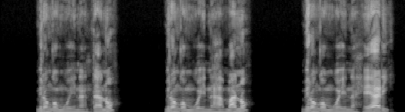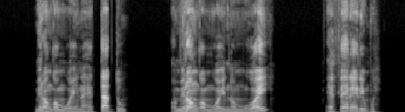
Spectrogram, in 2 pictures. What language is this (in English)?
Kwambi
